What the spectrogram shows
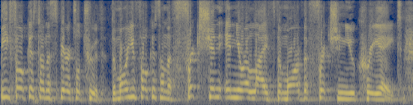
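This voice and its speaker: An animated tone runs at a fairly quick pace with hardly any pauses and very even loudness, over noticeable background noise. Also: man, high pitch for a man. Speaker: minister. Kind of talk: sermon.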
